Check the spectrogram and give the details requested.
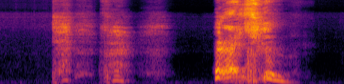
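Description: Three short breathy build-up breaths followed by one loud explosive sneeze; a forceful sneeze.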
